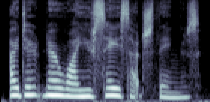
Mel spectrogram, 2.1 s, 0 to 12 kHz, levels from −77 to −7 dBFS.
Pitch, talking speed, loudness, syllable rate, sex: 215 Hz, 230 wpm, -16 LUFS, 4.3 syllables/s, female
